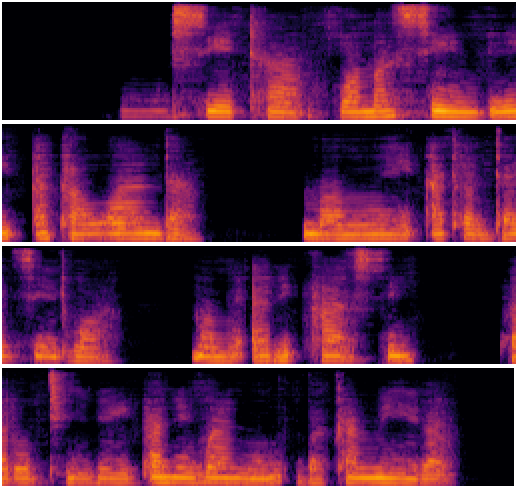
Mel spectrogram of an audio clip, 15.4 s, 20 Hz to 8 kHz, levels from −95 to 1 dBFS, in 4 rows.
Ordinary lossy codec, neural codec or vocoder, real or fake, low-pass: AAC, 32 kbps; codec, 44.1 kHz, 1.7 kbps, Pupu-Codec; fake; 7.2 kHz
